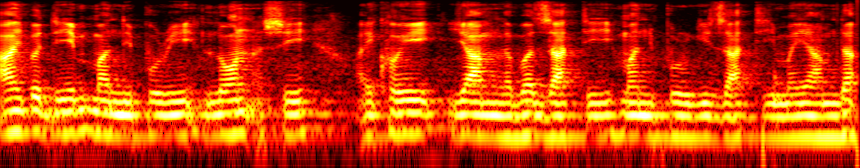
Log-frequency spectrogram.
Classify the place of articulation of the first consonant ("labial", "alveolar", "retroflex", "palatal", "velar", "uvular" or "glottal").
glottal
